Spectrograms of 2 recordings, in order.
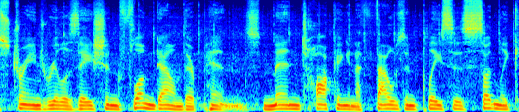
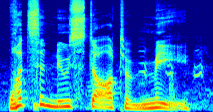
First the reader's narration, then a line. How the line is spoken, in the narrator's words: cried the weeping woman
